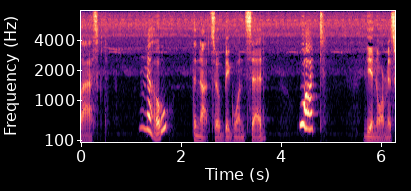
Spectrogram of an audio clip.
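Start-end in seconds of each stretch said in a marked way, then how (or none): 1.2-1.8 much higher, louder squeaky little crocodile voice; small crocodile's high-pitched refusal; not-so-big crocodile. Acted. Not-so-big crocodile answering the enormous one, very high voice. 4.4-4.9 very high, loud little croc voice; not-so-big crocodile. Acted. Not-so-big crocodile asking about lunch, high loud pipe.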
